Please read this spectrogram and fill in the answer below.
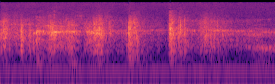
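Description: Short scuffs and knocks, about five of them, from a radio drama's sound effects of a man being pulled to his feet. A steady low hum from the old recording runs underneath.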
